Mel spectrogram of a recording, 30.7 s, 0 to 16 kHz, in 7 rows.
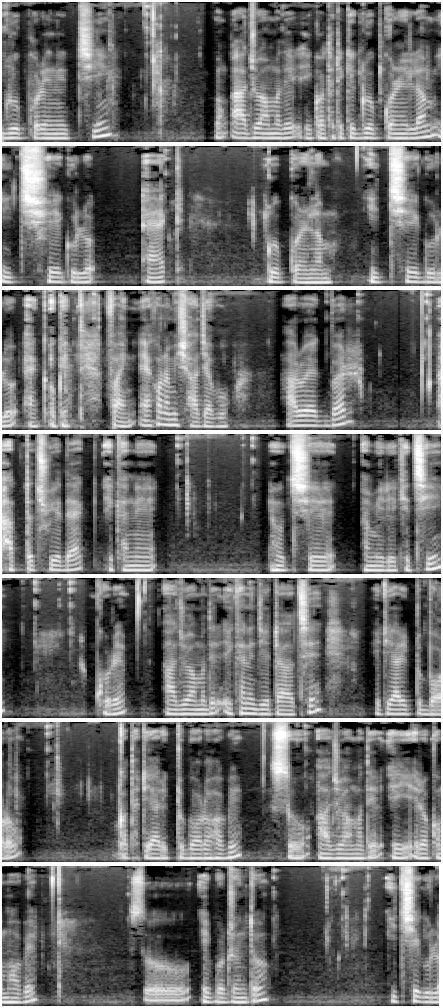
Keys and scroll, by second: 7.2 ctrl+g.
